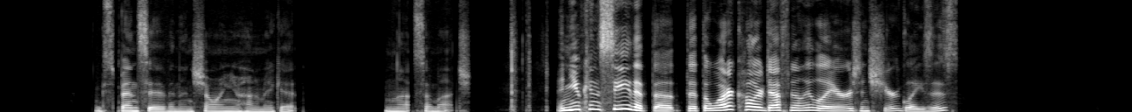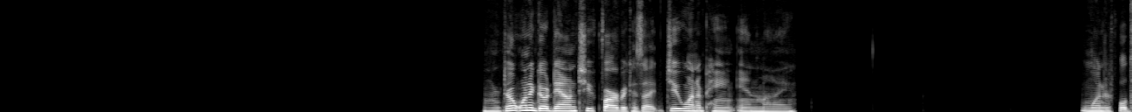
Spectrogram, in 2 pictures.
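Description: A woman talks calmly and warmly into a close microphone, in bursts with pauses.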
